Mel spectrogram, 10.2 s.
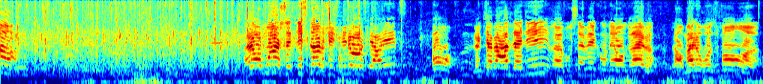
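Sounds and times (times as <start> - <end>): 
large crowd clapping at a strike rally: 0.0 - 5.4
speech: 3.7 - 10.1.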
